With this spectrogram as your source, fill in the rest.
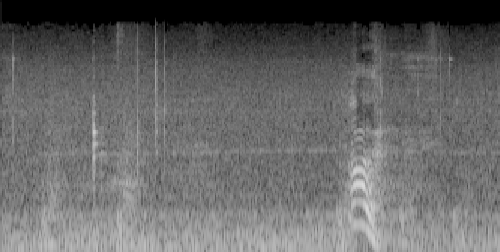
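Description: A wrench clicks against metal parts.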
